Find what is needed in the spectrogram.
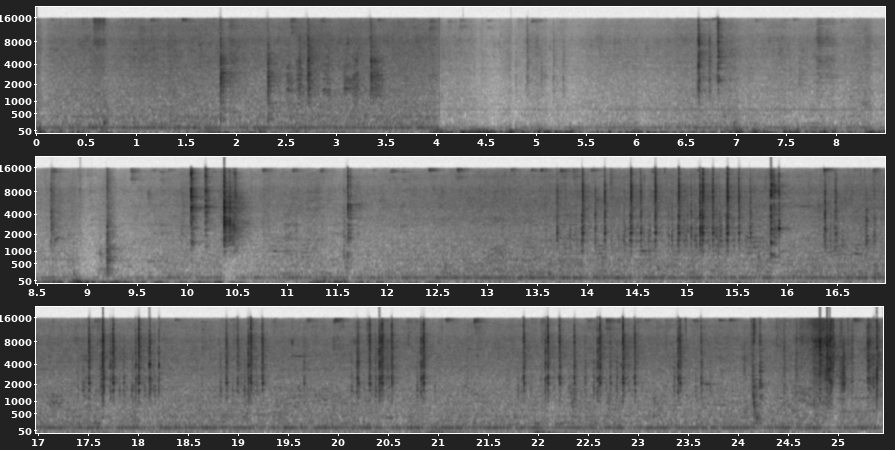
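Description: Kitchen work at a waffle iron: a steady low hum of equipment with scattered clinks and clatter of metal utensils, trays and a wire rack, and a stretch of heavier knocks and thumps in the middle.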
